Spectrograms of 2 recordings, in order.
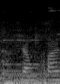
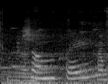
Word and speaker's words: Champagnat: ang sabi ni Marcel champan champagnat champan yan pag pron Champ ang pronunciation niya is champan Ayan Before yung likod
